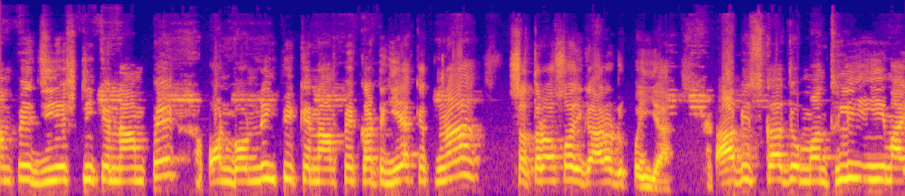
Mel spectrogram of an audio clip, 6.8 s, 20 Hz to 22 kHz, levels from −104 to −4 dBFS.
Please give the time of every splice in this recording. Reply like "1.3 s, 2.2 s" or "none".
none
